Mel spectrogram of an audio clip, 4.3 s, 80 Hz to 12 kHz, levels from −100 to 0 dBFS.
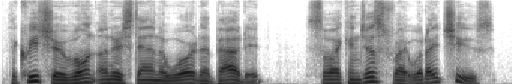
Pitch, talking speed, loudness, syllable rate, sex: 130 Hz, 225 wpm, -16 LUFS, 6.3 syllables/s, male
